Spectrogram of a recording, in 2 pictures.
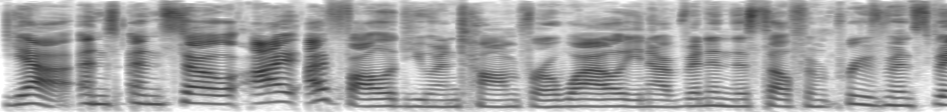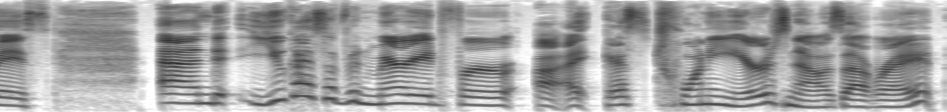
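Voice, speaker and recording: A woman's voice: medium pitch, lively intonation, moderate pace, dry recording, studio quality. A woman from New Jersey hosting a podcast, introducing her guest and asking methodical, researched questions. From New Jersey, United States. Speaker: podcast host. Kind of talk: scripted intro and interview questions.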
